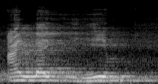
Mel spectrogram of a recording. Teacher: Ya tanda mati ialah lin tanpa harakat, maknanya 1 harakat saja.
